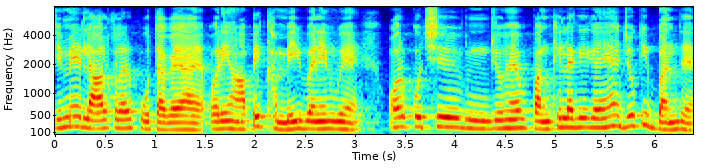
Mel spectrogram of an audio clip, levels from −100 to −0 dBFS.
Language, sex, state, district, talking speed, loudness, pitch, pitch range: Hindi, female, Bihar, Madhepura, 255 wpm, -15 LUFS, 185 Hz, 170-220 Hz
